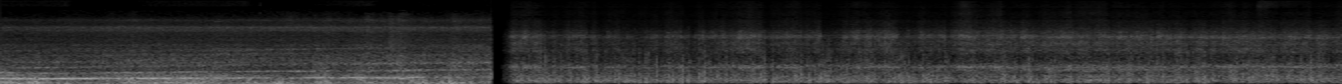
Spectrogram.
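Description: Passenger train pulling away and gathering speed, a whine rising slowly in pitch over the rumble of the coaches. About five seconds in the sound cuts and becomes the train's steady running noise at speed, heard from the open coach door.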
